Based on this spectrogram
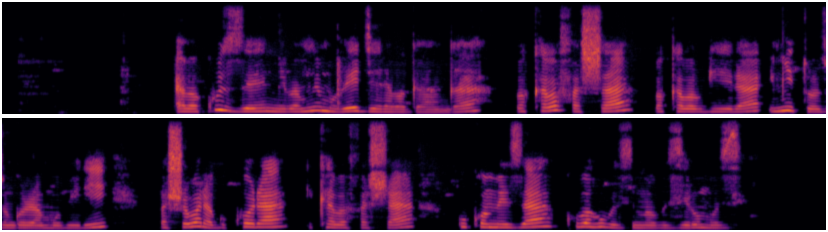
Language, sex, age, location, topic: Kinyarwanda, female, 18-24, Kigali, health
